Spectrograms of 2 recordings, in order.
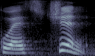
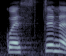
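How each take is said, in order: First: The middle consonant is a 'ch' sound. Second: The middle consonant is a plain 't' sound. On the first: The speaker calls it right. "ച് sound ആണ് വരേണ്ടത്" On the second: The speaker calls it wrong. "ട് sound നമ്മൾ പറയുമ്പോൾ വരാൻ chance ഉണ്ട്"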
